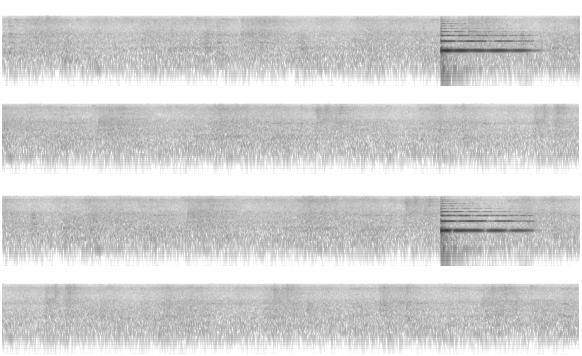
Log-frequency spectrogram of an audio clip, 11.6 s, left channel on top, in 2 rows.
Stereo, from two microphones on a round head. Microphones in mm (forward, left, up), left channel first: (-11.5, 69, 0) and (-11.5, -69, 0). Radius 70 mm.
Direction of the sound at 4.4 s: 10° right (ahead or behind).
